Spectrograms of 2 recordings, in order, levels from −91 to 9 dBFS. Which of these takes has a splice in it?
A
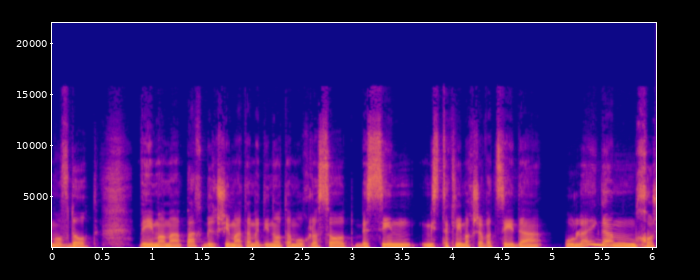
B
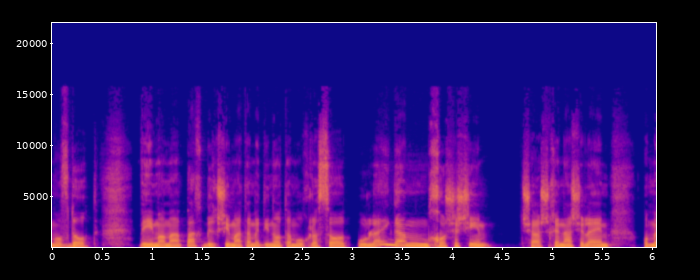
B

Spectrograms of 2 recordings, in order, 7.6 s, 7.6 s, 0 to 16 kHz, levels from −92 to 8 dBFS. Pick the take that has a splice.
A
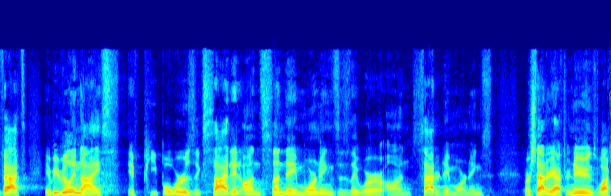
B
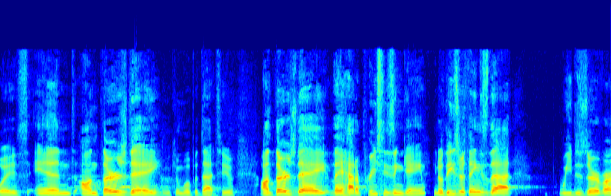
B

